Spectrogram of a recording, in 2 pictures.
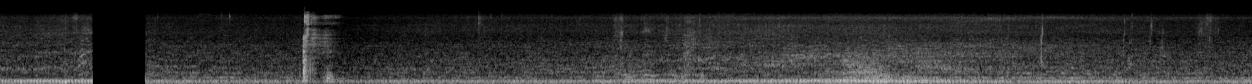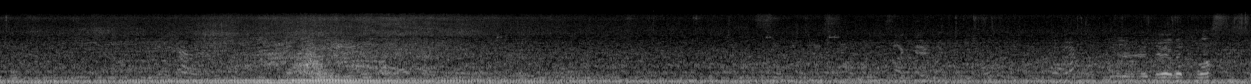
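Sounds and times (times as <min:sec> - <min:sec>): faint voices: 0:00.0 - 0:25.0
vehicle engines passing: 0:00.0 - 0:25.0.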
